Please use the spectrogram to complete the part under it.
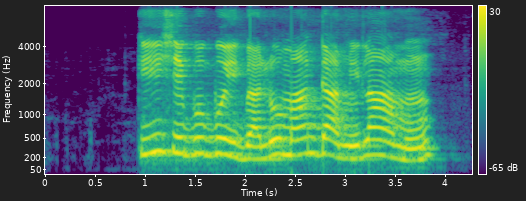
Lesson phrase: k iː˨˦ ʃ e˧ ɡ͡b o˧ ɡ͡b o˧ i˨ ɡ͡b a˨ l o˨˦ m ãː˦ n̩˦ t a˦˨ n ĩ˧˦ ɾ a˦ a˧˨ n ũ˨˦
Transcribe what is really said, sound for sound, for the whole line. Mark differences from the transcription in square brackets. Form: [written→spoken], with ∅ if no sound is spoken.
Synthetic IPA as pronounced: k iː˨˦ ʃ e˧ ɡ͡b o˧ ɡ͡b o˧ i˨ ɡ͡b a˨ l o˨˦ m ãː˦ n̩˦ [t→d] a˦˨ [n→m] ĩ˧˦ [ɾ→l] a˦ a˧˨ [n→m] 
